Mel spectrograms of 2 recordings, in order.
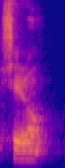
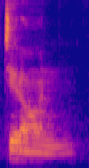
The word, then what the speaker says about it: Chiron: Wait, is that the Veyron or the Chiron? – Chiron. – it's called Chiron. – Okay, Chiron. – Yeah, a lot of people pronounce it wrong with like Chiron or like Chiron. No, it's called the Chiron.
